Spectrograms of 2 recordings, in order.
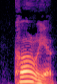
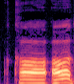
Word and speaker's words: courier: その次、 courier と発音します。 courier です。ベロを下に落として喉の奥を医者に見せてください。 courier です。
